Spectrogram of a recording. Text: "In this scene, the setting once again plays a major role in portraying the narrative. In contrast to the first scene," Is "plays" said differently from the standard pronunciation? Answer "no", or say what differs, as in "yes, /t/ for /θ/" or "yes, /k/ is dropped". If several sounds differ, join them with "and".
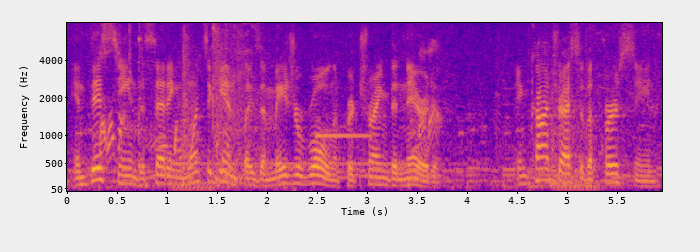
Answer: no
